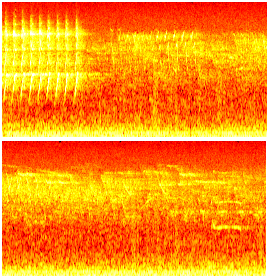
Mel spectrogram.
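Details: Black woodpecker at Slotplaats near Bakkeveen: a fast burst of about ten loud, ringing kri-kri-kri notes over a second and a half, then fainter high twittering over a steady low rumble.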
